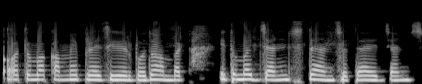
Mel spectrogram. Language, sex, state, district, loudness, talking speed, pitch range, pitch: Kannada, female, Karnataka, Shimoga, -13 LUFS, 200 wpm, 200-220 Hz, 210 Hz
